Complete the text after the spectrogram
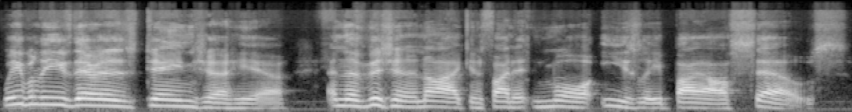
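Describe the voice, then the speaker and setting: Man as formal, higher-voiced dutiful superheroine. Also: a little mellow, clear, resonant tone, no echo. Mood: polite, earnest. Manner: formal, measured.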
